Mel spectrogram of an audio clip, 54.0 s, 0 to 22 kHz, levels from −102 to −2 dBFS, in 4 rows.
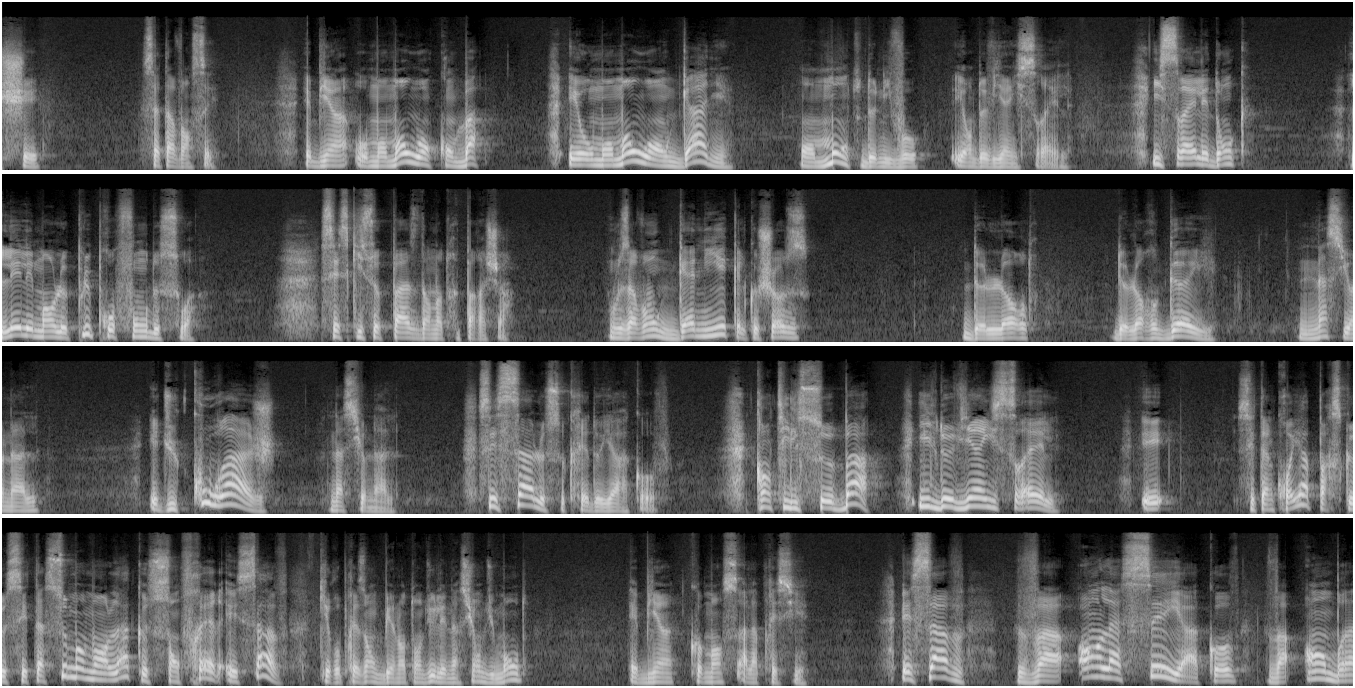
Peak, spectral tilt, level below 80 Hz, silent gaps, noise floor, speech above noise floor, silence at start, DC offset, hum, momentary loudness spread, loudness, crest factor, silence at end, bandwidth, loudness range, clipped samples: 0 dBFS; -4.5 dB/octave; -56 dBFS; none; -62 dBFS; 40 dB; 0 s; under 0.1%; none; 11 LU; -23 LUFS; 24 dB; 0 s; 15.5 kHz; 4 LU; under 0.1%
